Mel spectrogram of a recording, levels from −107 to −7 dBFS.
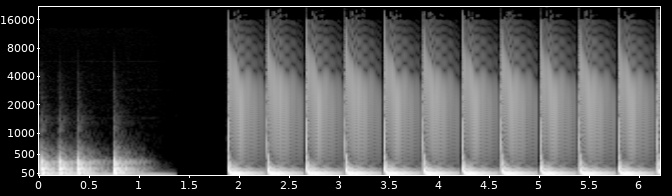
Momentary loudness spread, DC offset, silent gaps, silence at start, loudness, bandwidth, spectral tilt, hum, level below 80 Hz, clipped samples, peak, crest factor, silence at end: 2 LU; under 0.1%; 1.38-1.87 s; 0 s; -19 LUFS; 13 kHz; -5.5 dB/octave; none; -18 dBFS; under 0.1%; 0 dBFS; 16 dB; 0 s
